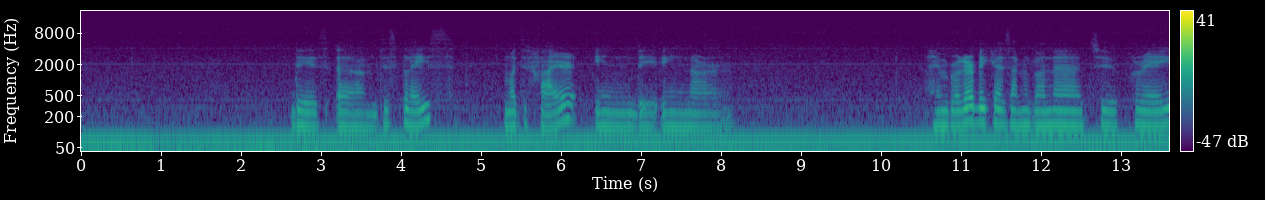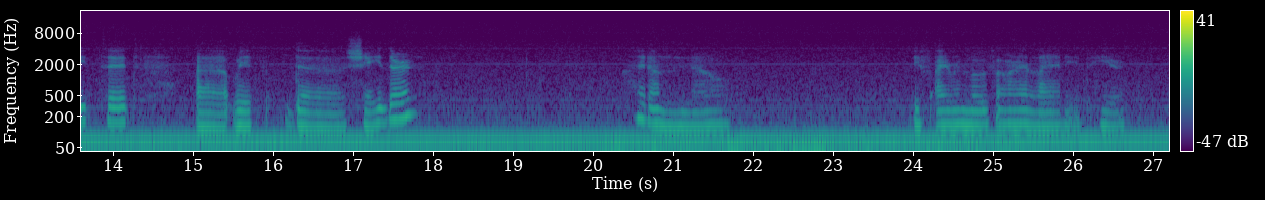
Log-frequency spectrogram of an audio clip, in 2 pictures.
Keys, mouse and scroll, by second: 0.3 middle click, 3.1 middle click, 4.5 middle click, 5.1 middle click, 7.9 middle click, 10.6 middle click, 11.8 middle click, 13.9 middle click, 15.2 middle click, 16.9 middle click, 17.8 scroll up 1, 18.3 scroll down 2, 18.5 middle click, 19.2 scroll up 1, 19.5 middle click.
